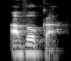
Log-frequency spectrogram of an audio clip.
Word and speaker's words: avocats: আভোকা ফরাসিতে কি বলে?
